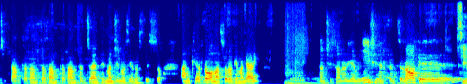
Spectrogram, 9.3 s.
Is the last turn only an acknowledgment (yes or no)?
yes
